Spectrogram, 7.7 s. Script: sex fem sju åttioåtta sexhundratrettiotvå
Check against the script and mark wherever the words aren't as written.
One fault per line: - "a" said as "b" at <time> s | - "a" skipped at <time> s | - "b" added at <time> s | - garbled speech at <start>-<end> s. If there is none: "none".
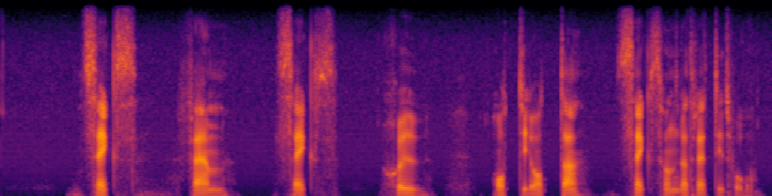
- "sex" added at 2.7 s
